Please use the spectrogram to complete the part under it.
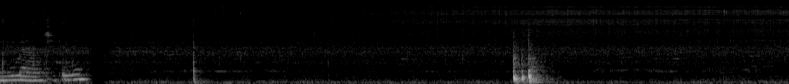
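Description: Batter sizzles softly in a hot pan.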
